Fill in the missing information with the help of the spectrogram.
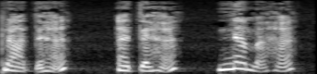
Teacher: अह को विसर्ग कहते हैं। इसका उच्चारण ह के समान अथवा स्वर के बाद झटका देकर किया जाता है। अह का चिन्ह होता है, जैसे प्रातः, अतः, नमः आदि।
